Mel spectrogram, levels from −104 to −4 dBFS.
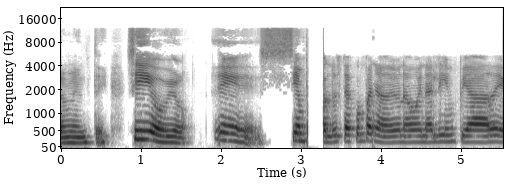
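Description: At 3.08 s the sound goes quiet for about 200 ms, then returns dull and boxy, with nothing above 5.2 kHz and a new, faint noise floor roughly 45 dB down, with no real change in loudness. The likely cause is an input switched to a poorer device. The gap and the changed background tell it apart from a codec simply narrowing its bandwidth.

From 3.89 to 3.92 s a brief glitch peaks around -20 dBFS. This is a corrupt frame decoded: one damaged compressed frame was played, putting energy at the wrong frequencies. Its frame-length smear distinguishes it from a sharp click or a silent dropout.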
